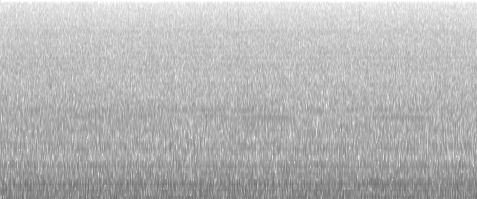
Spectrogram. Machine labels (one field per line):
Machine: pump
